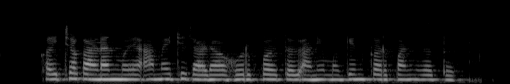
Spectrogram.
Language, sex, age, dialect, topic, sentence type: Marathi, female, 31-35, Southern Konkan, agriculture, question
